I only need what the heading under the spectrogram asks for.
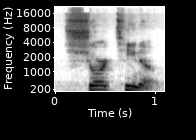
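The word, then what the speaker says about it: Sciortino: my name is short Tino so Mr Shorty is spelled half of my last name which is s-c-i-o-r-t-i-n-o get that do that say that two times s-c-i-o-r-t-i-n-o s-c-i-o-r-t-i-a yeah exactly plus these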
